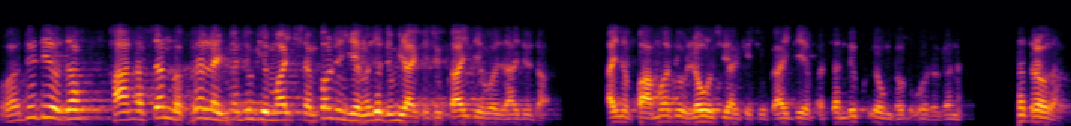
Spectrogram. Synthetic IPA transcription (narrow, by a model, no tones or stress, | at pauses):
oɐdudiozaŋhanɐsɐnbɐkʰɐɾɐlɐjmɐduɡimajsempɐlsujeŋɐs̬iɐdumjajkʰɐsukajdebɐzajduda̰ | ɐjnɐpamɐdulɐwɾɐsujajkʰɐsukajdebɐsɐndikʰujowŋdawduo̰jɾɐɡɐnɐ | nɐt̪ɾabza̰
